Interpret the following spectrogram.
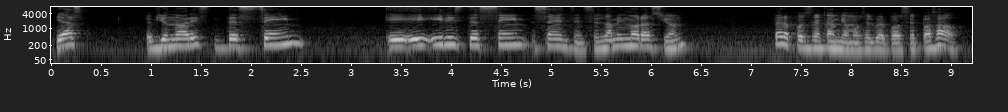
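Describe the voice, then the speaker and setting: A man with a Colombian Spanish accent gives an English grammar lesson, moving between explanations in Spanish and slowly spoken English examples. His voice is high-pitched with a darkish tone.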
